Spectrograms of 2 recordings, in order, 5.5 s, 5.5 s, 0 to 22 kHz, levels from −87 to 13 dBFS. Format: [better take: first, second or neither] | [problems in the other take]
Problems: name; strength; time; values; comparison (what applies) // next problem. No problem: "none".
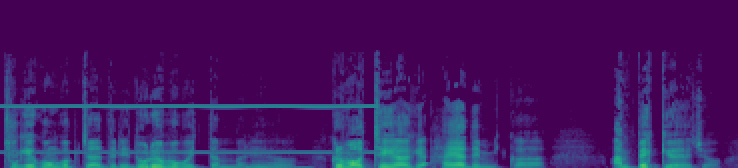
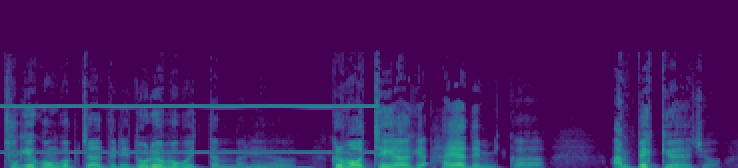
neither | high-pitched whine; noticeable; until 3 s; 8 kHz, 15 dB below the speech; the same in both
